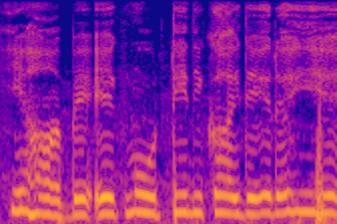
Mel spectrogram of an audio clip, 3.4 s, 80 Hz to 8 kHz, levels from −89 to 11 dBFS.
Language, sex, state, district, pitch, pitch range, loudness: Hindi, female, Odisha, Khordha, 225 Hz, 215-235 Hz, -14 LUFS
